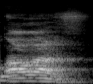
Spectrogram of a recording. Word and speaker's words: hours: Object a book, for 2 hours, फॉर 2 hours। आवर्स as silent रहेगा, ठीक है।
